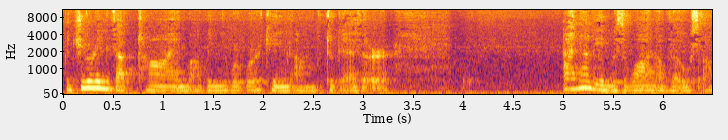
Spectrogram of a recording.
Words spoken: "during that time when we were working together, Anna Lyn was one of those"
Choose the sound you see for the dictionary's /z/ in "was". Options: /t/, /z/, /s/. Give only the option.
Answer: /z/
